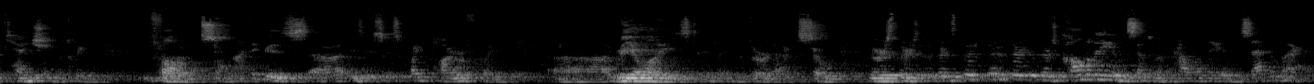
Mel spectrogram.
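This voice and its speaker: A man's voice: a little high, a little mellow, a little hiss or hum. A man gives an informal literary talk off the cuff, hesitant and often repeating words as he thinks aloud. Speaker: panel speaker on literature. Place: large reverberant indoor event space. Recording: distant, very echoey hall with long reverb.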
